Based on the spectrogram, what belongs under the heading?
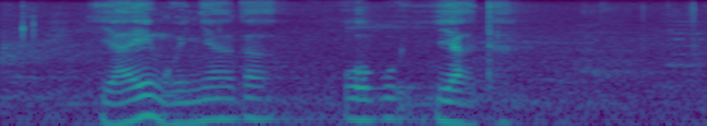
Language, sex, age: Xhosa, male, 26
